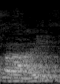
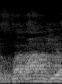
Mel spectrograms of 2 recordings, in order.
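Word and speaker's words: Swaraj: sarai, o sbaraggi a seconda della pronuncia, che letteralmente significa queste due cose vanno insieme, eh, sadiagra e svarai Svarai significa due cose.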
